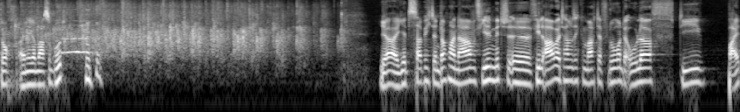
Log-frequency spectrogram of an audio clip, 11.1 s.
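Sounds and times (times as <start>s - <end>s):
speech: 0.0s - 1.7s, 5.7s - 11.0s
audience applause: 0.0s - 5.3s.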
